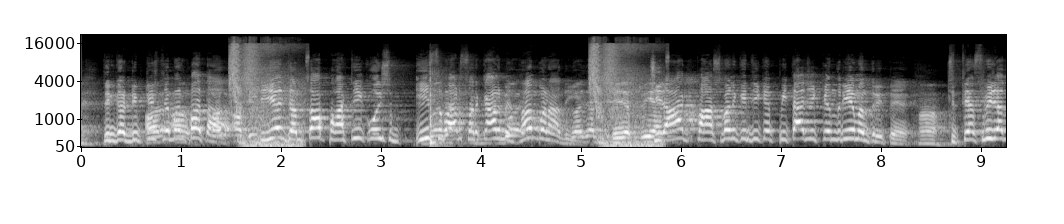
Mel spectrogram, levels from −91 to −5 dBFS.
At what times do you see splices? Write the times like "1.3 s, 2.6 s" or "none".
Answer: 1.7 s, 5.2 s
